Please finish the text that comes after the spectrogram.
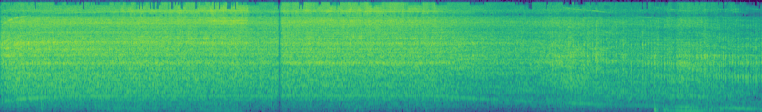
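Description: Angle grinder with a cut-off wheel grinding down a weld on a dumbbell, a loud continuous whine that holds steady, sags around the middle and swells again near the end, with no talk over it.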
